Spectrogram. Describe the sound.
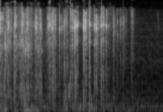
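Dice rolled during a tabletop role-playing game's character creation: many quick, light clicks and rattles clatter for about two seconds, then stop.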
